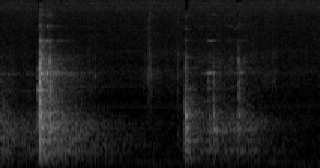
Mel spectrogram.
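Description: Metal stuffing box cap clanking as it is put onto the stuffing box: one sharp knock, then a lighter knock and a few small clicks.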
